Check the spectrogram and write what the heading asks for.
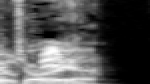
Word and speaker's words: Pretoria: And I might be saying that wrong. – Fake no, Pretoria. – You're saying it right.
